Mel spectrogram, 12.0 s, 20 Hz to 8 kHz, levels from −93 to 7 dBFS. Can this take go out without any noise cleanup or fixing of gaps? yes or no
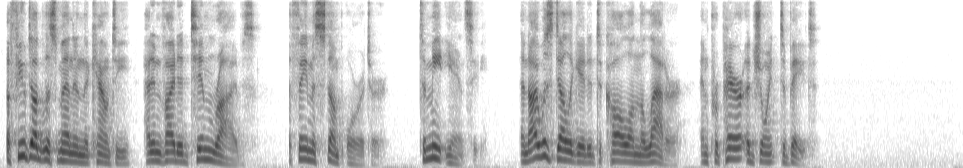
yes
